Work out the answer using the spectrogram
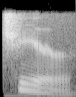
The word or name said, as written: cheer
